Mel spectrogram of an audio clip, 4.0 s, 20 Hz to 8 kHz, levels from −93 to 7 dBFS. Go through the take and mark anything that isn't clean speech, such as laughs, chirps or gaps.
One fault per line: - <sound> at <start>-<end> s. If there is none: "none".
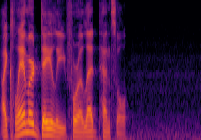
none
